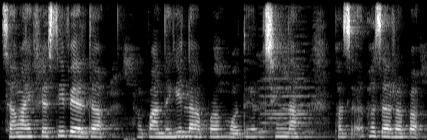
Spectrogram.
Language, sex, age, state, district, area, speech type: Manipuri, female, 30-45, Manipur, Bishnupur, rural, spontaneous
